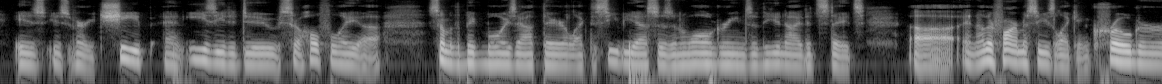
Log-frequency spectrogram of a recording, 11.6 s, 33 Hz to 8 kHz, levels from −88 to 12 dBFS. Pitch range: 120-165 Hz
